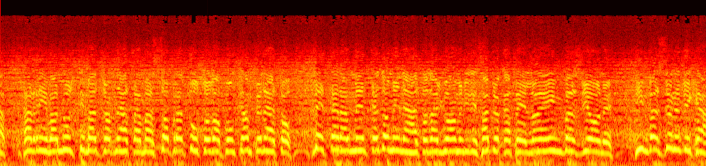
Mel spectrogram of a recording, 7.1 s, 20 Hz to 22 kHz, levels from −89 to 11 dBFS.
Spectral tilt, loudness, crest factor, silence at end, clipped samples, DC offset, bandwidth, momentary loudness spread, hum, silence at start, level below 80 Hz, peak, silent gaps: -4 dB/octave; -10 LUFS; 10 dB; 0 s; under 0.1%; 1%; 16 kHz; 2 LU; none; 0 s; -32 dBFS; 0 dBFS; none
